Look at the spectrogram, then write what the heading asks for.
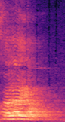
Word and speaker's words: Salaya: and from Salaya, so that pronunciation is very important.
